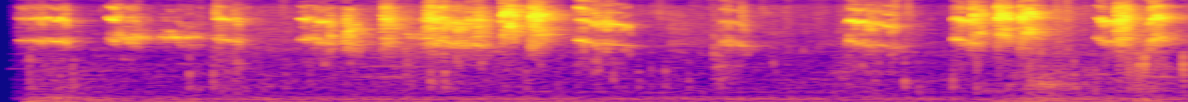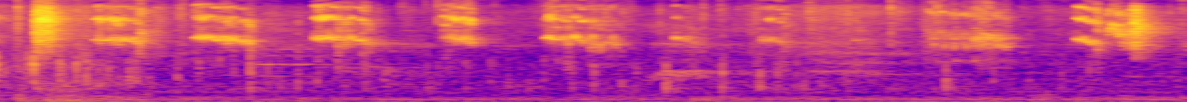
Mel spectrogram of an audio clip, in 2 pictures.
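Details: Budgerigars (Melopsittacus undulatus), a newly emerged chick playing with its parents, chatter in quick, scratchy chirps and squeaky warbles, bursts coming irregularly about twice a second, with a faint low hum underneath.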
